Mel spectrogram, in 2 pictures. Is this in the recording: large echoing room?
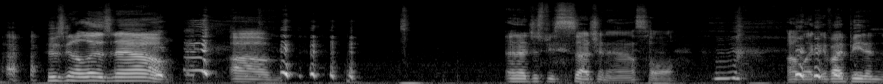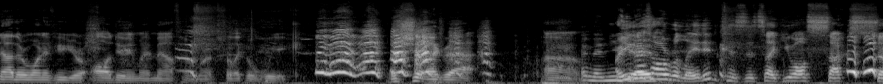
no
